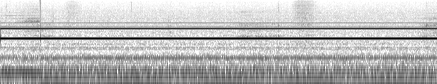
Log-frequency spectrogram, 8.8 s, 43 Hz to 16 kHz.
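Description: Steady 1 kHz audio test tone, held unbroken at an even level with fainter higher tones above it, keyed into a CB radio to set its modulation. A low hum sits underneath.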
